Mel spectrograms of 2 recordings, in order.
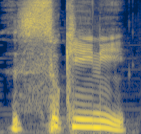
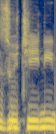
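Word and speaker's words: zucchini: sugar के piece Tori जोकिनी सुकिनी यहां पर हम जो कफ की आवाज है उसको लेकर आएंगे जुचीनी आपने जुचीनी नहीं बोलना ठीक है फालूदा समरी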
